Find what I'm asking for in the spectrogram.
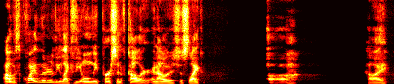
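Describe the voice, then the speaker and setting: A young man from the South Bronx in New York telling personal stories casually as an interview guest, in an animated, slangy way. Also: fairly high pitch, moderate pace, husky, no room sound, clean studio sound. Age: young adult. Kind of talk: casual conversational storytelling.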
